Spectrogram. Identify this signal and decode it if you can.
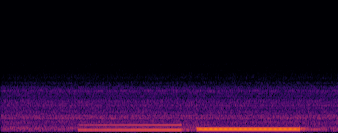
Aircraft SELCAL, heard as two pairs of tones, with radio static, fading and room echo. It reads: AJ-BD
